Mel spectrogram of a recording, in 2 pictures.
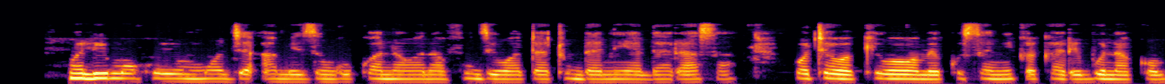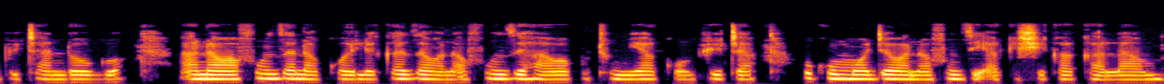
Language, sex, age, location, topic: Swahili, female, 25-35, Nairobi, education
